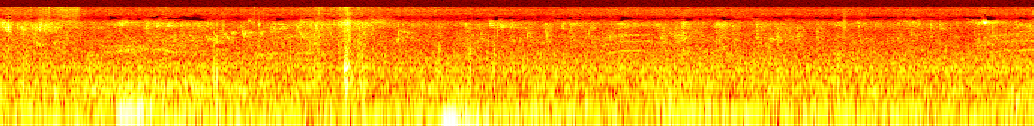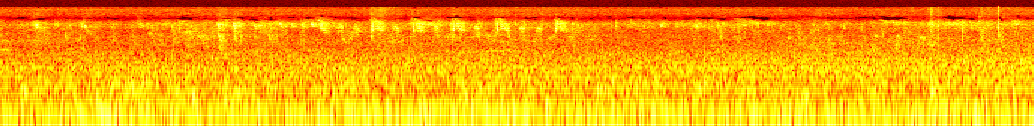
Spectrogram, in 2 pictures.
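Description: Quiet outdoor background with a steady low rumble, a few faint clicks and a single dull thump about two seconds in.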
